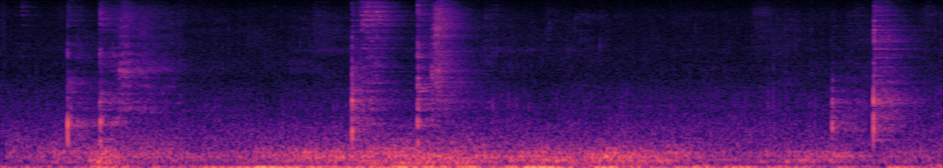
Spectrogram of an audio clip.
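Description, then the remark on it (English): Grated potato is tipped into a pot of boiling water: a steady bubbling rumble runs throughout, broken by several sharp clinks and scrapes of a utensil against the pot. “Now I'm just gonna put it into the boiling water.”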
